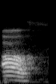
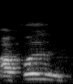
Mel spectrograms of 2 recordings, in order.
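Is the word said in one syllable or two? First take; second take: one; two. First: It is said as one short syllable. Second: It is said with an extra second syllable. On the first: The speaker calls it right. "cara bacanya A sama F aja" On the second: The speaker calls it wrong. "Bukan aful aful"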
